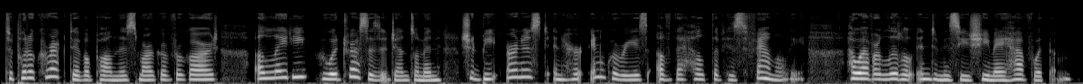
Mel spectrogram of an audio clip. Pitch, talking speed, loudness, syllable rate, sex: 240 Hz, 195 wpm, -21 LUFS, 6.0 syllables/s, female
